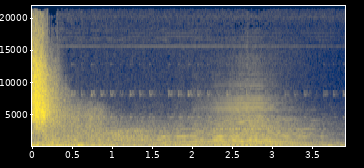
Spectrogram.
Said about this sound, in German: aktiviert Hera die Bordkanone. Ein paar gezielte Schüsse und der T-Jäger ist Geschichte.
